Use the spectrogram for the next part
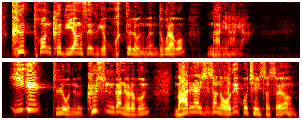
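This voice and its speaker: A man in his forties preaching a sermon as pastor, asking the congregation questions and answering them himself. He jumps high with excitement, then drops to soft, tender calls. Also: creaky.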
